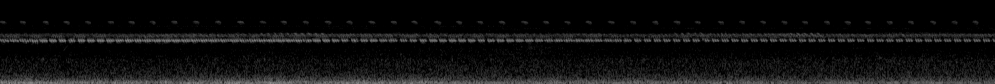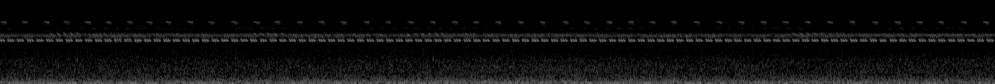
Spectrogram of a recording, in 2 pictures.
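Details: Summer-night grass insects fill the air with a loud, continuous ringing trill, topped by a rapid, very regular stream of tiny high ticks, about three or four per second, with no other voices.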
